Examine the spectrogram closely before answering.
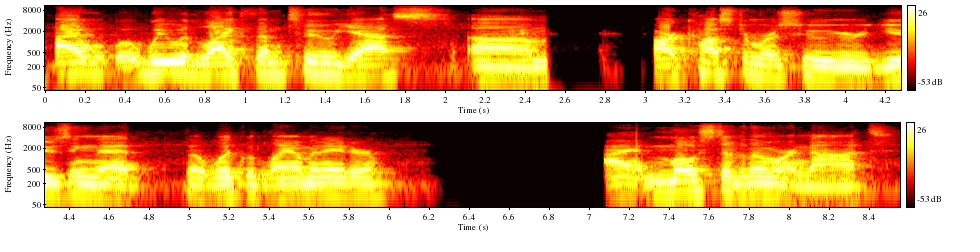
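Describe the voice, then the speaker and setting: Low-voiced man presenting, halting delivery. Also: steady tone, a little mellow. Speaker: product presenter. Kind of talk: informal product presentation on a conference call.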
